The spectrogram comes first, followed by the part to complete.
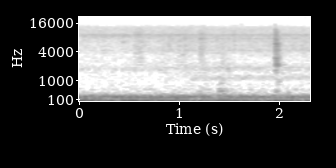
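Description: Steady low background rumble of room noise with no speech, and a faint steady tone coming in about halfway through.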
